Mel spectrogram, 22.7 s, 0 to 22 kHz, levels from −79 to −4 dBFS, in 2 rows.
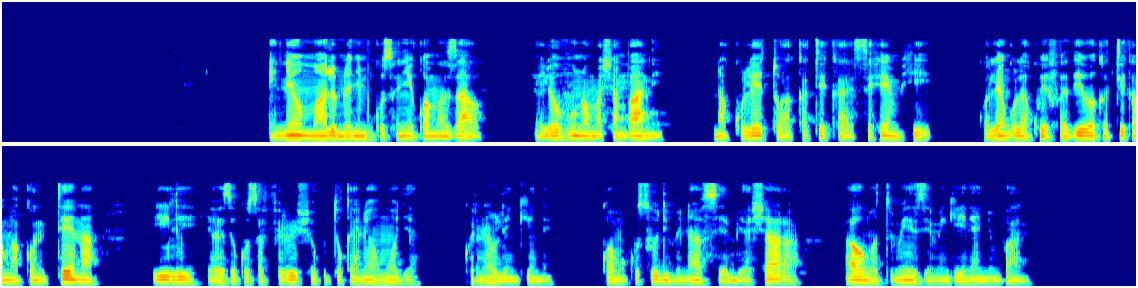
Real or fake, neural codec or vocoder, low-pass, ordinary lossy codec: real; none; 7.2 kHz; MP3, 64 kbps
